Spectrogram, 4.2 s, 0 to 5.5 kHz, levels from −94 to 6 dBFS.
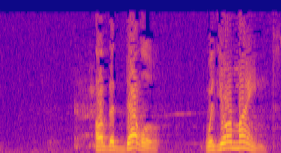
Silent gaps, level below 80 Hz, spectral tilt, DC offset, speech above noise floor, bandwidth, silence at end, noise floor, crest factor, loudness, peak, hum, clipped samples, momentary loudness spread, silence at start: none; -52 dBFS; -9.5 dB/octave; under 0.1%; 38 dB; 5.2 kHz; 0.25 s; -51 dBFS; 14 dB; -13 LUFS; -2 dBFS; none; under 0.1%; 12 LU; 1.1 s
